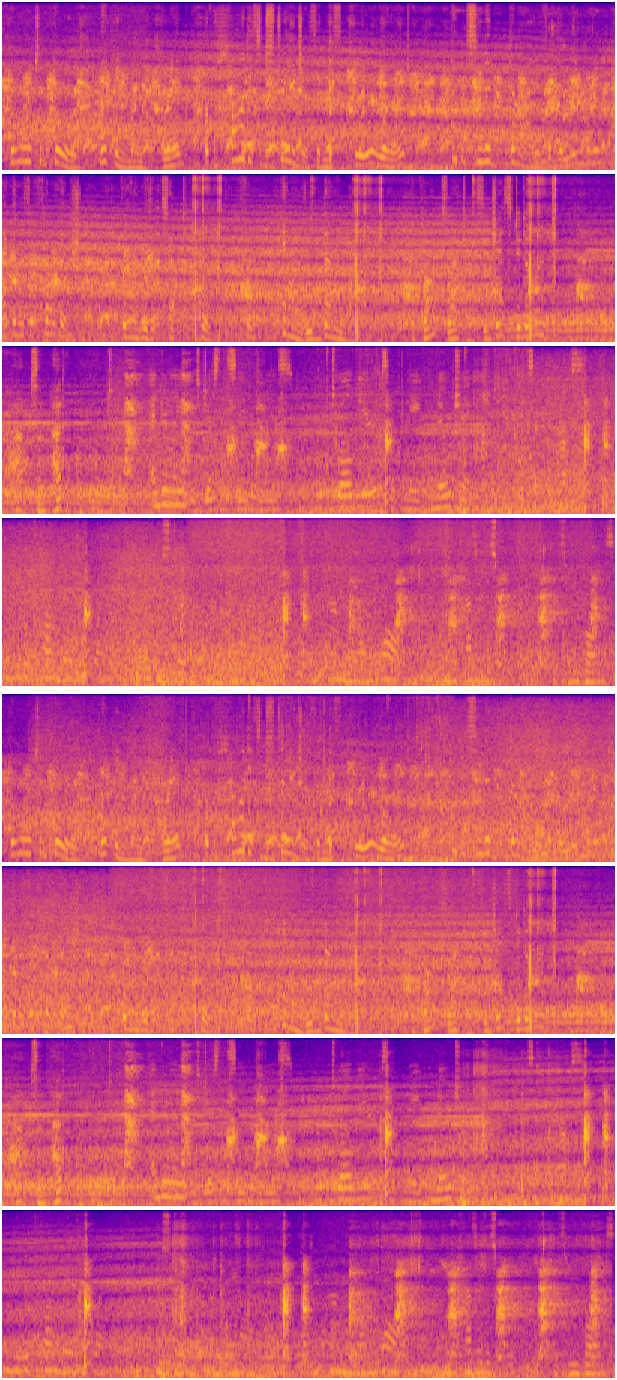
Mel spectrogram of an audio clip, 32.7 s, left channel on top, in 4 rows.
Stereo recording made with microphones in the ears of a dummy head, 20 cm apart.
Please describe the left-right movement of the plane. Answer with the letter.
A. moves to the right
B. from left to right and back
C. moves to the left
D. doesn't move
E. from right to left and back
A.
